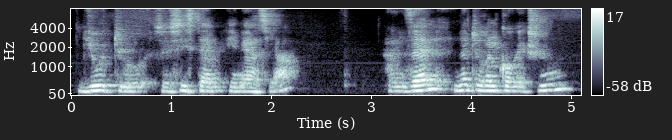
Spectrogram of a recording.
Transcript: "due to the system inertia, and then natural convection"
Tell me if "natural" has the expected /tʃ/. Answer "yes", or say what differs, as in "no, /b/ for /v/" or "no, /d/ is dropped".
no, /tʃ/ is dropped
